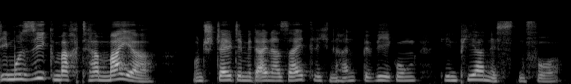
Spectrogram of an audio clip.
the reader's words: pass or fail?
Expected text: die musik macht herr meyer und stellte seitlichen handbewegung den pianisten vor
fail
